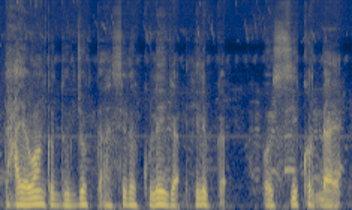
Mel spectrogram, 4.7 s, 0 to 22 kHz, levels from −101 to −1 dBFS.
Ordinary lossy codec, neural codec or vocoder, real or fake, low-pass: none; vocoder, 44.1 kHz, 128 mel bands every 256 samples, BigVGAN v2; fake; none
